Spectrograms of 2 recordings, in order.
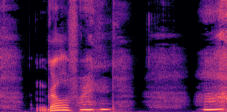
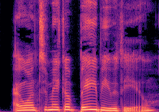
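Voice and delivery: eager; 3 semitones higher, 5 dB louder, faster than usual. Acted. Eager confession.

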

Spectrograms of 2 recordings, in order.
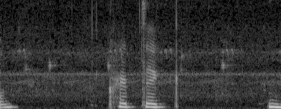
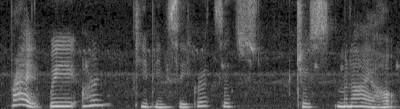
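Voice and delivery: ordinary talk, nothing marked

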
